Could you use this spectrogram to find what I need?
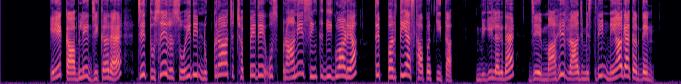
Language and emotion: Dogri, surprised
